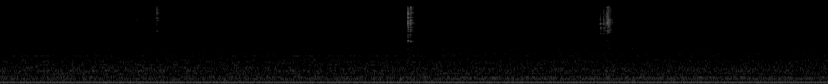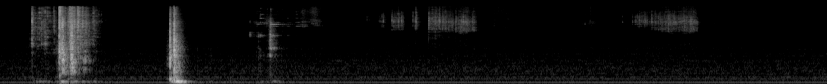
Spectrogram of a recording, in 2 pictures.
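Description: Plastic model-kit parts sprue being handled and laid down on a cutting mat. A few light clicks come first, then two loud clattering knocks about halfway through, followed by several shorter plastic rattles.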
